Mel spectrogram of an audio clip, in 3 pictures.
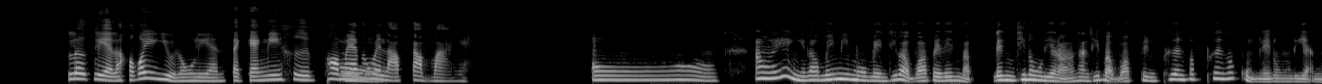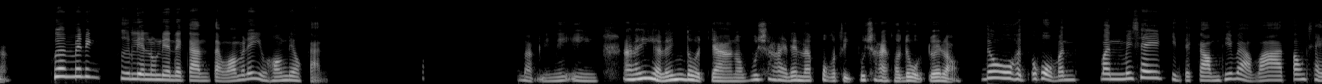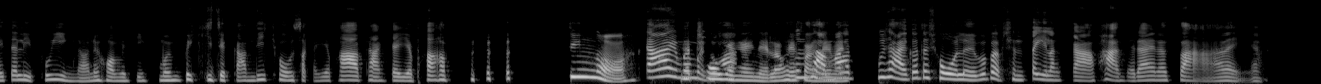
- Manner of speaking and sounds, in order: other background noise; laughing while speaking: "กายภาพ"; chuckle; surprised: "จริงเหรอ ?"
- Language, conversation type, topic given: Thai, podcast, คุณชอบเล่นเกมอะไรในสนามเด็กเล่นมากที่สุด?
